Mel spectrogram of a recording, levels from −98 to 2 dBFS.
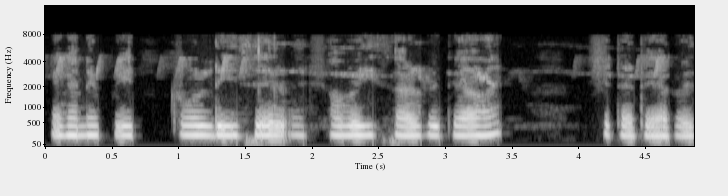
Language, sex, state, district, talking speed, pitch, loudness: Bengali, female, West Bengal, Purulia, 125 wpm, 210 Hz, -16 LUFS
